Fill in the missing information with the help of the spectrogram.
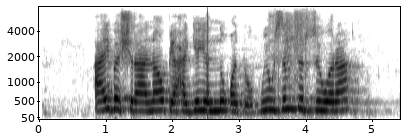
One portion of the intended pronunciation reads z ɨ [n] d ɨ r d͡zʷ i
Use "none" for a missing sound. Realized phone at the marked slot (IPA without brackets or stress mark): m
